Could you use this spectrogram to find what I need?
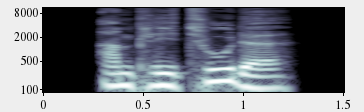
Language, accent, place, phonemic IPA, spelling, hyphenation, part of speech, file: German, Germany, Berlin, /ˌampliˈtuːdə/, Amplitude, Am‧pli‧tu‧de, noun, De-Amplitude.ogg
- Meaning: amplitude (mathematics, physics)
